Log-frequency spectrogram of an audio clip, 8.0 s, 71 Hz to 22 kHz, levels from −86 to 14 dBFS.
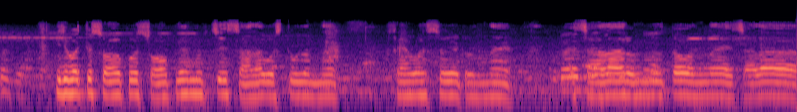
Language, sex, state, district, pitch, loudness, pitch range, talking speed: Telugu, male, Andhra Pradesh, Srikakulam, 175 Hz, -20 LUFS, 165-190 Hz, 120 wpm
